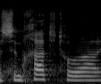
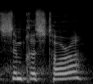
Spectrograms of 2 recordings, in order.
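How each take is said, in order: First: The first word ends with a t sound. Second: The first word ends with an s sound. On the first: It is the Hebrew form. "in Hebrew" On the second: It is the Yiddish form. "That's the Yiddish pronunciation"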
